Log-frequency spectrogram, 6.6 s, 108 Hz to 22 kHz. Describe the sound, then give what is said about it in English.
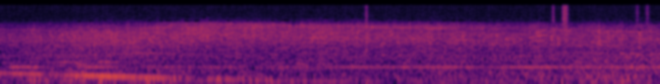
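A loud turbine race car engine, driven by Joe Leonard at around 170 miles per hour, roars steadily, its whining drone holding strong with a slight pitch drop early on as it passes, with a few sharp clicks near the end. “And Joe Leonard decides that he likes the turbines. He goes faster than he has ever gone before.”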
